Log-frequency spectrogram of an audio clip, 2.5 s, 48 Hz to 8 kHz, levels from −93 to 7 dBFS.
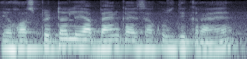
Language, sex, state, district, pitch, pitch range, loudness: Hindi, male, Telangana, Hyderabad, 120 Hz, 115-125 Hz, -14 LUFS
